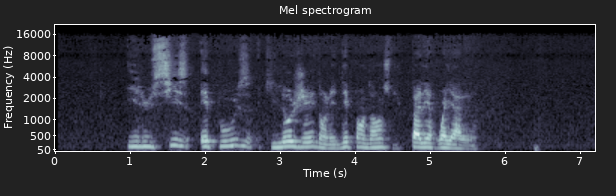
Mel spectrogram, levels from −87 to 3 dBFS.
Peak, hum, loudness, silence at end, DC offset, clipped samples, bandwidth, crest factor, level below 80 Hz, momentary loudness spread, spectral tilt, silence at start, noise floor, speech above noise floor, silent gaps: -2 dBFS; none; -20 LUFS; 0.8 s; under 0.1%; under 0.1%; 16.5 kHz; 20 dB; -58 dBFS; 12 LU; -4.5 dB/octave; 0.95 s; -54 dBFS; 34 dB; none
